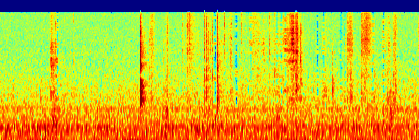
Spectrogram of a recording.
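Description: Faint crisp ticks and rustles of origami paper being pressed and flattened between the fingers, a few scattered ones, the sharpest about a second and a half in.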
